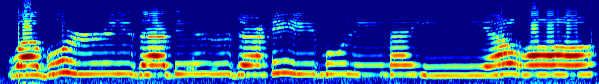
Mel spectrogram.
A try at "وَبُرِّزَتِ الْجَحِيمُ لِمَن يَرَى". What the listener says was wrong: شاباش، عمر آپ پڑھیے۔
